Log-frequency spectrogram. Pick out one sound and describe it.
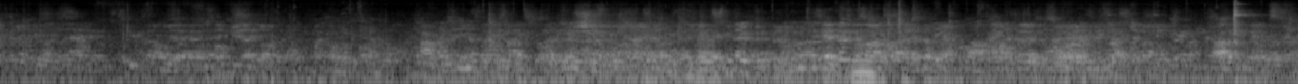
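Many people murmur in a large room.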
